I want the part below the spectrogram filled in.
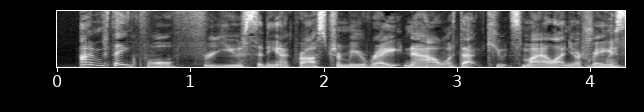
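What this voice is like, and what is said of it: Sweet accent. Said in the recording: “your sweet, sweet accent”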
